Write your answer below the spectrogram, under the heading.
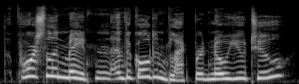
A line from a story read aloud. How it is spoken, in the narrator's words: cried the master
